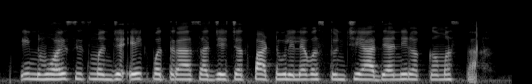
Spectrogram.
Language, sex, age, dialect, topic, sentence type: Marathi, female, 25-30, Southern Konkan, banking, statement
